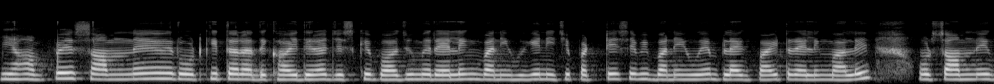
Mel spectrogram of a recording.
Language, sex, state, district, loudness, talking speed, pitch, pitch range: Hindi, female, Uttarakhand, Tehri Garhwal, -16 LUFS, 185 wpm, 230 Hz, 225-240 Hz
